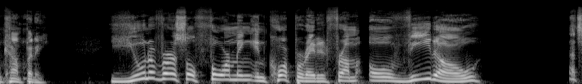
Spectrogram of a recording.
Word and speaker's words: Oviedo: from universal forming company universal forming incorporated from oviedo that's how you pronounce it right yeah that sounds right yeah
